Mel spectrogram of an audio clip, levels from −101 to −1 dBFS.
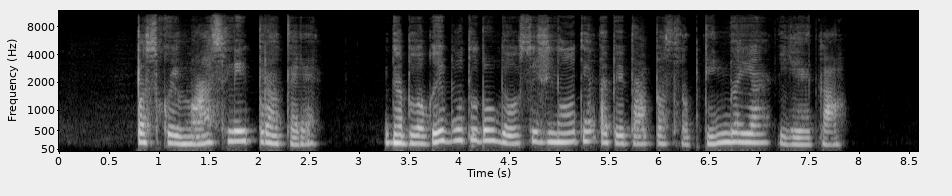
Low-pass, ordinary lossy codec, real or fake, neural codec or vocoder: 10.8 kHz; Opus, 64 kbps; fake; codec, 44.1 kHz, 1.7 kbps, Pupu-Codec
